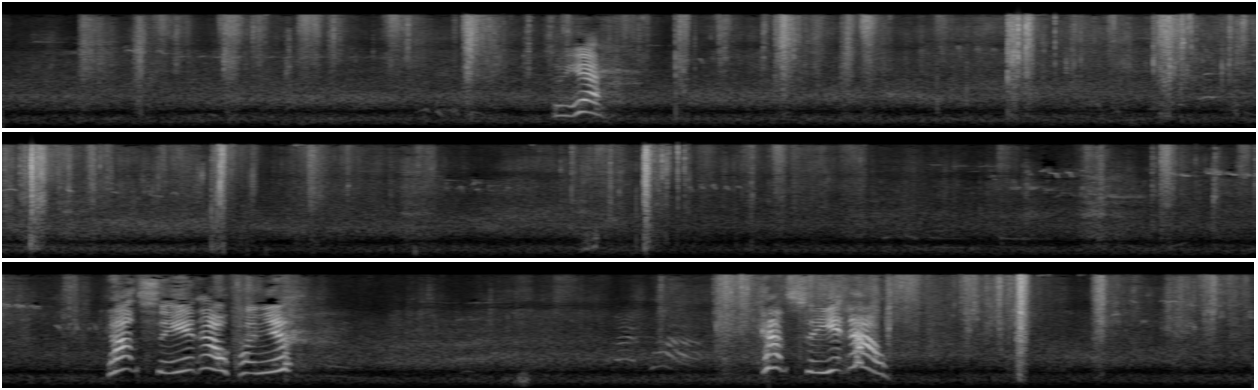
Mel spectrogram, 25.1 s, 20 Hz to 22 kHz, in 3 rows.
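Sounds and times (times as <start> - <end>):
footsteps through grass: 0.4 - 11.4, 12.0 - 17.4, 19.4 - 25.0.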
